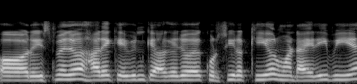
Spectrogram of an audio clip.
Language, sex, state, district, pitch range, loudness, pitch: Hindi, female, Bihar, Patna, 195-215 Hz, -15 LUFS, 205 Hz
